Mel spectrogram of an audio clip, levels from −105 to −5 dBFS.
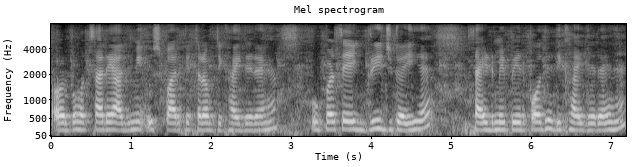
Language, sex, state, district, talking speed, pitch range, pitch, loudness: Hindi, female, Uttar Pradesh, Etah, 215 wpm, 190-205 Hz, 195 Hz, -28 LUFS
